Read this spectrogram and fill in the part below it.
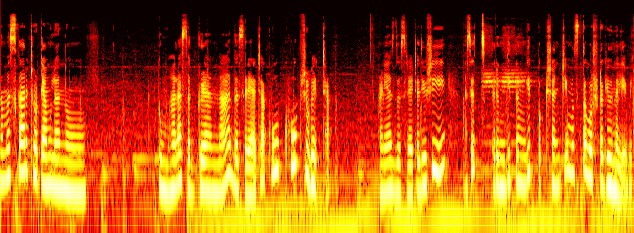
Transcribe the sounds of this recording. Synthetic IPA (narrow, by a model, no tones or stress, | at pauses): nəməskaɾt͡ɕʰoʈjamulanːo | t̪um̤alasəɡɭjanːad̪əsɾjat͡ɕjakʰuːb̚kʰuːbɕubʱekt͡ɕʰa̰ | aɽ̃iad͡zd̪əsɾjat͡ɕjad̪iʋɕiː | əset͡sɾəŋɡiːt̪ɾəŋɡiːt̪pəkʂãɲt͡ɕiːməst̪əɡoʂʈəɡʱeunaljḛmḭː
